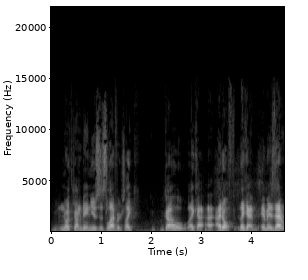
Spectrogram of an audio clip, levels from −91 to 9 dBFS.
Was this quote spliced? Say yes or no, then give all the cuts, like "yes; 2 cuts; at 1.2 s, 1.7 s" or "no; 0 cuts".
no; 0 cuts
